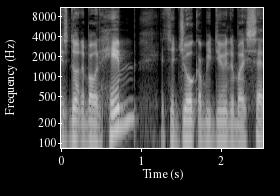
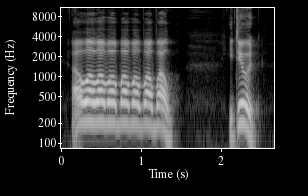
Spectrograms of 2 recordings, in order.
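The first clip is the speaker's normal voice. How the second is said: put-on outgoing voice, higher, much slower; 10 semitones higher than usual. Speaker acts out how a more extroverted person would react: imitating an extroverted person. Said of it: "That's my impression of somebody who's a bit more extroverted".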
